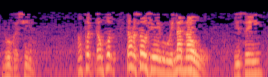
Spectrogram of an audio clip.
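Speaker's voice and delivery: usual speaking voice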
